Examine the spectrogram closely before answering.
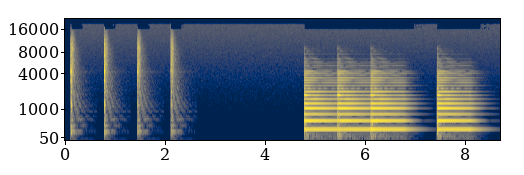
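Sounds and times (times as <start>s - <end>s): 
melody: 4.8s - 8.6s.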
